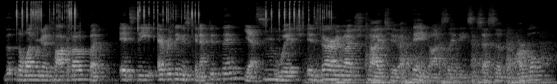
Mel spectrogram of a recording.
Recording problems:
off-mic speech; far
wrong speed and pitch; too fast and too high; 1.6 times normal speed
room echo; slight; dies away in 0.4 s
machinery noise; loud; throughout; 5 dB below the speech

